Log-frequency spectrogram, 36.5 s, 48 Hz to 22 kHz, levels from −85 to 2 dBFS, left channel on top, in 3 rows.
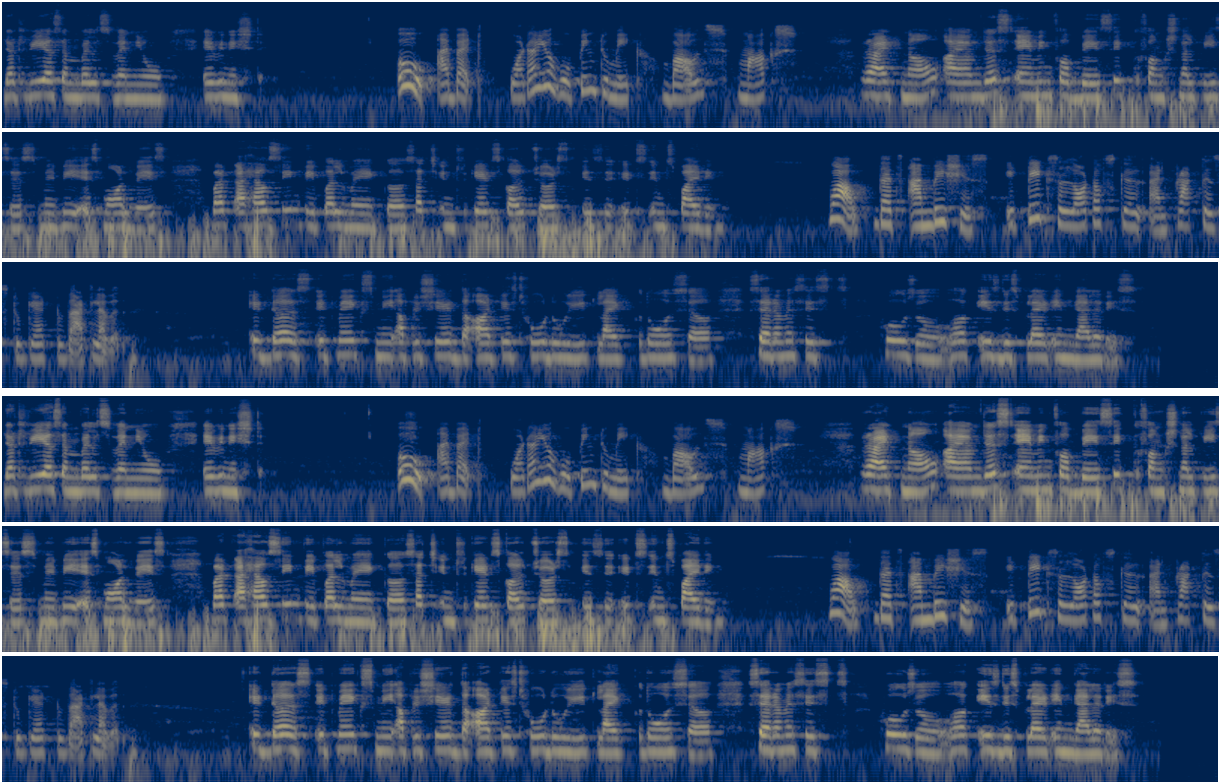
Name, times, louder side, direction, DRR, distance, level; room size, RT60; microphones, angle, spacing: voice 1, 0.0-2.5 8.3-19.4 26.8-32.6 33.2-35.7, right 4 dB, 45° right, 16 dB, 0.7 m, -35 dB
voice 2, 3.9-4.7 5.1-7.9 20.4-25.5, left 1 dB, 10° left, 13 dB, 0.9 m, -38 dB
24.0 x 9.5 x 5.6 m, 0.44 s
head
